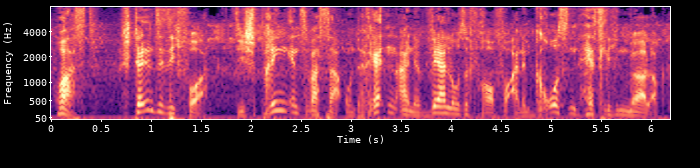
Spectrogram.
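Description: A man's voice: medium pitch, very animated, normal speed, fairly bright tone, a little hiss or hum. A man playing a smarmy, scheming ex-journalist with grandiose patter in a parody fantasy audio drama. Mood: flattering, grandiose. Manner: grandiose, gushing salesman patter. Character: smarmy, scheming male ex-journalist turned flatterer.

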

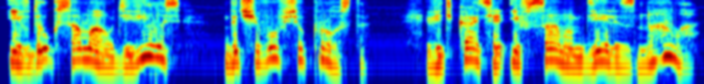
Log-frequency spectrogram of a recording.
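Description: An actor narrating a children's tale as the storyteller of a radio play. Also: male voice, medium pitch, lively intonation, a little slow, dark tone, faint music behind, natural voice. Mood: storytelling.

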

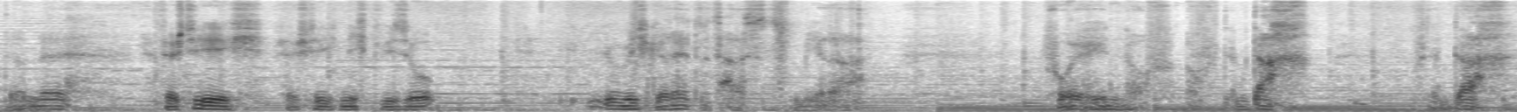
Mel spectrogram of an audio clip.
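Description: Noir radio drama detective: laconic, terse, ironic, rock-bottom pitch with heavy fry. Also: male voice, slow, pauses often, music in the background, full character voice. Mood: deadpan, faltering. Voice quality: deep, gravelly. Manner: terse, deadpan. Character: laconic hard-boiled male private detective, dryly ironic. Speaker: actor playing a detective and narrator.

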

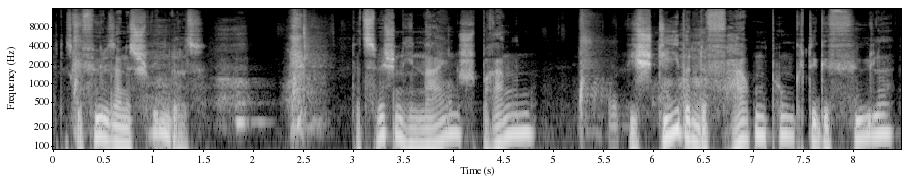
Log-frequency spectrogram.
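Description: A man narrating a literary radio drama in a measured, scripted delivery. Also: on the low side, creaky, a little mellow, a little hiss or hum.

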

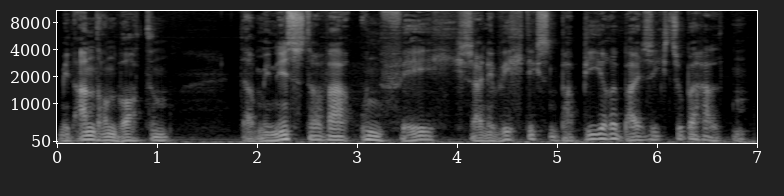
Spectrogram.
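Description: An actor playing a beleaguered, earnest government minister in a 1950s German-language radio play, formal and weighty in speech. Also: male voice, animated, unhurried, exaggerated voice. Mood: bitter, resigned. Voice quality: husky low voice.

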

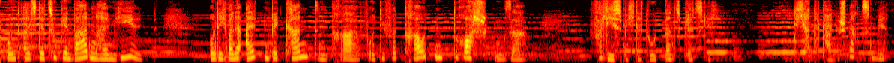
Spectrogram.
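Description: An actress playing a divorced mother who recalls her past in a husky, intimate, brooding radio-play monologue. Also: on the high side. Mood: wondering relief.

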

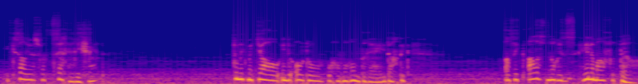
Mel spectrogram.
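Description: An actress playing a wounded, bitter young academic woman confessing in a halting, accusing way in a 1960s radio drama. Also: mid-range voice, natural voice. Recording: tinny narrow-band 1960s radio recording.

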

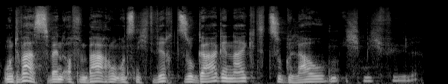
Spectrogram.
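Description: An actor playing a commanding, seductive god posing as a noble husband, declaiming classical radio verse in a theatrical, grandiose manner. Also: male voice, mid-range voice, expressive, moderate pace, vocal fry, fairly bright tone, husky, heavily acted. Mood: grand, seductive. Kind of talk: classical German stage verse in a radio play.

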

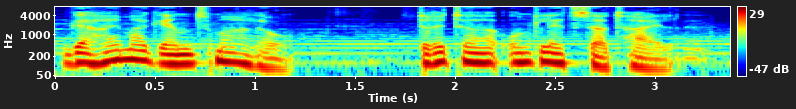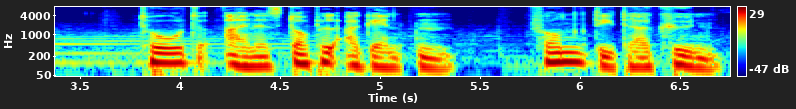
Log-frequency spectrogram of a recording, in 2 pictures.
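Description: A man's voice: mid-range voice, animated, unhurried. A man announcing a radio drama and its cast in a scripted broadcast style. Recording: music behind the announcement.

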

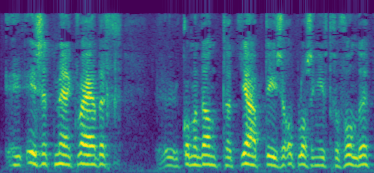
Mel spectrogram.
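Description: A sceptical spaceship navigator in a vintage radio play. The voice is very husky and slightly high, and he talks in a pedantic, formal, measured way. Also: fairly even intonation, fairly bright tone. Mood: formal, doubting. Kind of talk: 1960s Dutch radio drama acting. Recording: old radio drama studio recording.

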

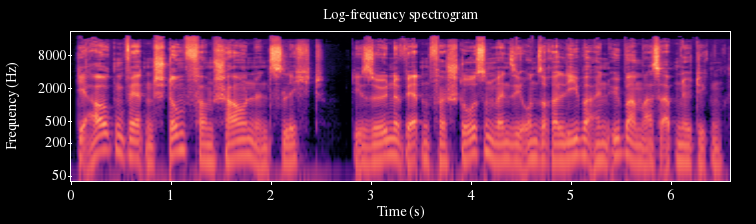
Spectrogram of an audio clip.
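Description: Man voicing a brooding older judge who murmurs low and dark, audiobook. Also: expressive, normal speed, no echo, clean studio sound. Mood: gloomy. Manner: murmuring darkly.

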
